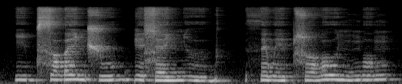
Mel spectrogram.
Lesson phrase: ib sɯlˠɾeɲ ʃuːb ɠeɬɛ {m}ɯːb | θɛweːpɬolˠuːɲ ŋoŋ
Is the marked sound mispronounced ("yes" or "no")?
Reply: yes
